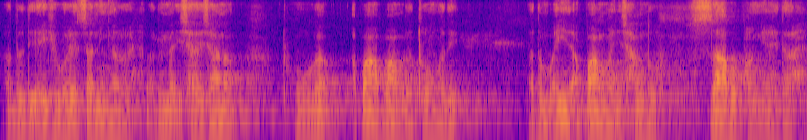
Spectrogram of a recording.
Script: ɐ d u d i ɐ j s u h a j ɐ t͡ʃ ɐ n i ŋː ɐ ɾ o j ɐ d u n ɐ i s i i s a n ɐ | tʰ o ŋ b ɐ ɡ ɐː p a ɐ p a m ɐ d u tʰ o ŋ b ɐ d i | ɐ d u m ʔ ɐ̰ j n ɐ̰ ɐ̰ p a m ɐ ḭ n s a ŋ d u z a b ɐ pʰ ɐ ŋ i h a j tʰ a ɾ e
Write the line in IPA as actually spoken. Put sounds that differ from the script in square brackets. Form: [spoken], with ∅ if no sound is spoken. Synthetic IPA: ɐ d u d i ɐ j s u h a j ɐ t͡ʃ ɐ n i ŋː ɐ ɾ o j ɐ d u n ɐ i s [a] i s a n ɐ | tʰ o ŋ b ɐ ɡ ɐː p a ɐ p a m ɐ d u tʰ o ŋ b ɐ d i | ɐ d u m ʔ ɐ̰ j n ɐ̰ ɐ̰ p a m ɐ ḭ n s a ŋ d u z a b ɐ pʰ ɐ ŋ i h a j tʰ a ɾ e

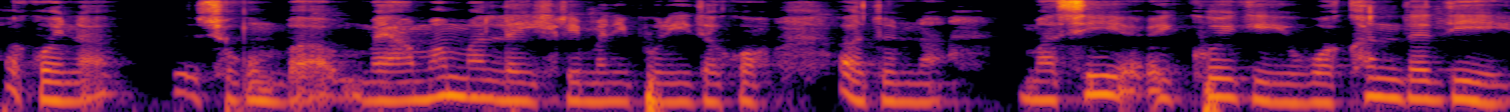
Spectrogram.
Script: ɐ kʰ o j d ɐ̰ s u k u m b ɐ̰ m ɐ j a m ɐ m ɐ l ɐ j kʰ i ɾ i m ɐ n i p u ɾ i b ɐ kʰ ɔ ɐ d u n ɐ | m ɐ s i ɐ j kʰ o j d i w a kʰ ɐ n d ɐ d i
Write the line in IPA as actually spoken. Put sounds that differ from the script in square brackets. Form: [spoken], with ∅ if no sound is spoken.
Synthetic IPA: ɐ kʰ o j [n] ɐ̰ s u [ɡ] u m b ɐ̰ m ɐ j a m ɐ m ɐ l ɐ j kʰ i ɾ i m ɐ n i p u ɾ i [d] ɐ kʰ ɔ ɐ d u n ɐ | m ɐ s i ɐ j kʰ o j [ɡ] i w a kʰ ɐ n d ɐ d i

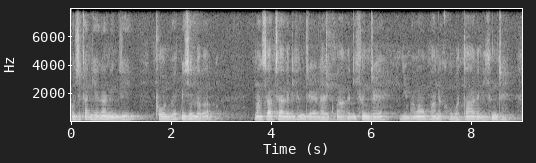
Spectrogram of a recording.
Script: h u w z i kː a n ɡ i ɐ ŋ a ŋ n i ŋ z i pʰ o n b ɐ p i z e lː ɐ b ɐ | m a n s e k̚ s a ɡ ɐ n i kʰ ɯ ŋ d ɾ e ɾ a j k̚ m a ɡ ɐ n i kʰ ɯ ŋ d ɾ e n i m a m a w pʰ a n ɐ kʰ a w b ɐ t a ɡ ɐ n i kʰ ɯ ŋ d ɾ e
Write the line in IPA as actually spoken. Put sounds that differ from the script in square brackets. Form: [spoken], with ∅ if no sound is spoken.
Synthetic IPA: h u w z i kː a n ɡ i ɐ ŋ a ŋ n i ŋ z i pʰ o n b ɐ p i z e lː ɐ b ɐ | m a n s [a] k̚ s a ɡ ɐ n i kʰ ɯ ŋ d ɾ e [l] a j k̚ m a ɡ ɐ n i kʰ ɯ ŋ d ɾ e n i m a m a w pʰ a n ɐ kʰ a w b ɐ t a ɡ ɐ n i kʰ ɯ ŋ d ɾ e

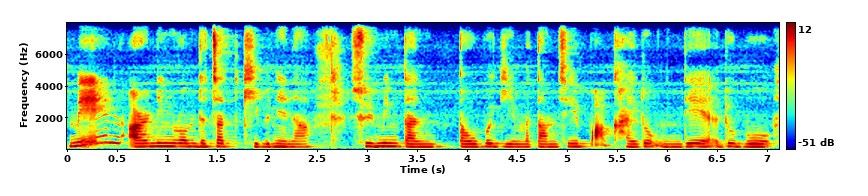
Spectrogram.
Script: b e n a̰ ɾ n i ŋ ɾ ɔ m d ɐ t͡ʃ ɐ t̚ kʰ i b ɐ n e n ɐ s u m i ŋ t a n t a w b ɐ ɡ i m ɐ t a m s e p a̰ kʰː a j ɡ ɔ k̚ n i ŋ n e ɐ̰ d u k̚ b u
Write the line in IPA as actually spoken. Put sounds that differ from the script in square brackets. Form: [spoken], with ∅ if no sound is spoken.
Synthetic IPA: [m] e n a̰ ɾ n i ŋ ɾ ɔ m d ɐ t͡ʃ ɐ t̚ kʰ i b ɐ n e n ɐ s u m i ŋ t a n t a w b ɐ ɡ i m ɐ t a m s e p a̰ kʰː a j [d] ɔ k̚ n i ŋ [d] e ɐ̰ d u [∅] b u

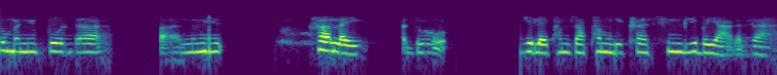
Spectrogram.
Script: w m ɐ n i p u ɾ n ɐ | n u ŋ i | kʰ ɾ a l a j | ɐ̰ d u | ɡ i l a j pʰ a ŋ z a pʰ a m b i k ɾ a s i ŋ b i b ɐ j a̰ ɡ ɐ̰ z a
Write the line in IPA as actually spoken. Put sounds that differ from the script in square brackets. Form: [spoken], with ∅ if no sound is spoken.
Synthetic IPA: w m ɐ n i p u ɾ [d] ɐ | n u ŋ i | kʰ ɾ a l a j | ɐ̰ d u | ɡ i l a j pʰ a [m] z a pʰ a m [ɡ] i [kʰ] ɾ a s i ŋ b i b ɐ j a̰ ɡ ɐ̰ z a

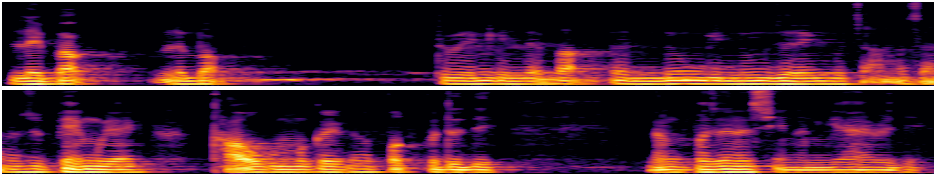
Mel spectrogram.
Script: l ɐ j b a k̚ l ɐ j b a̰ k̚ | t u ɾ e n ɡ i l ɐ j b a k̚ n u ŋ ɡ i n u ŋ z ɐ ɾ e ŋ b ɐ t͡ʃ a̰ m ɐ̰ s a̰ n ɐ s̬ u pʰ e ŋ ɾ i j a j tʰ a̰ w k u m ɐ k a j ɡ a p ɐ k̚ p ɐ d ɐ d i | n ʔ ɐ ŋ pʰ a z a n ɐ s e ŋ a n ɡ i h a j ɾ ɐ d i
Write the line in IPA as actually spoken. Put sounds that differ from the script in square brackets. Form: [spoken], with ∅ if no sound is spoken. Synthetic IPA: l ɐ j b a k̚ l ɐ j b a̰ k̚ | t u ɾ e n ɡ i l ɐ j b a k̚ n u ŋ ɡ i n u ŋ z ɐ ɾ e ŋ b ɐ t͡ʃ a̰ m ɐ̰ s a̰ n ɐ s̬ u pʰ e ŋ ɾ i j a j tʰ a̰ w [ɡ] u m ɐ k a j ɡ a p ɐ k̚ p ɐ d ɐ d i | n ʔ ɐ ŋ pʰ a z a n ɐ s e ŋ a n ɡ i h a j ɾ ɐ d i

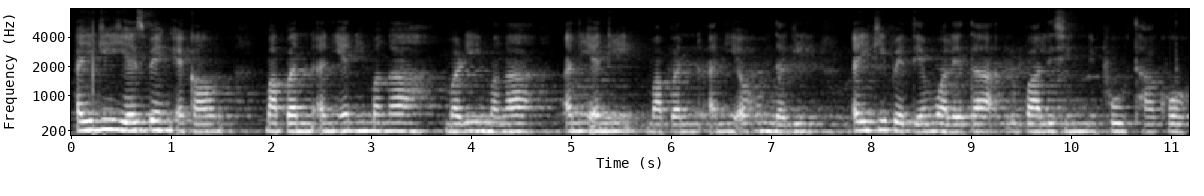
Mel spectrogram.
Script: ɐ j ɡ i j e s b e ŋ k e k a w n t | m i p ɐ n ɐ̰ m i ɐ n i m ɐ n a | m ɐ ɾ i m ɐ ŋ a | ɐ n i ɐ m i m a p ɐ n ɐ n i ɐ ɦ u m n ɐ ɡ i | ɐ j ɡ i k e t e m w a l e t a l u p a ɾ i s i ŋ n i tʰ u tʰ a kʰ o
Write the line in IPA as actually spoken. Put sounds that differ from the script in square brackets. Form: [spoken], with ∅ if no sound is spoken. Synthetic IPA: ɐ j ɡ i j e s b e ŋ k e k a w n t | m [a] p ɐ n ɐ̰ [n] i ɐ n i m ɐ [ŋ] a | m ɐ ɾ i m ɐ ŋ a | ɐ n i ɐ [n] i m a p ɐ n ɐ n i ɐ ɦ u m [d] ɐ ɡ i | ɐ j ɡ i [p] e t e m w a l e t a l u p a [l] i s i ŋ n i [pʰ] u tʰ a kʰ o

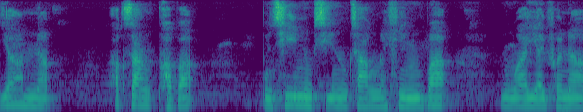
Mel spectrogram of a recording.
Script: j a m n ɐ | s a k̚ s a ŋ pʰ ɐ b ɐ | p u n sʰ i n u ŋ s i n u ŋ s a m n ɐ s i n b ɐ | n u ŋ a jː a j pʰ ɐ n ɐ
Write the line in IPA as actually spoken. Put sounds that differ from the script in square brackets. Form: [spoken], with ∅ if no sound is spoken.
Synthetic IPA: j a m n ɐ | [h] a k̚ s a ŋ pʰ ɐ b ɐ | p u n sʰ i n u ŋ s i n u ŋ s a [ŋ] n ɐ [h] i [ŋ] b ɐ | n u ŋ a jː a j pʰ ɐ n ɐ

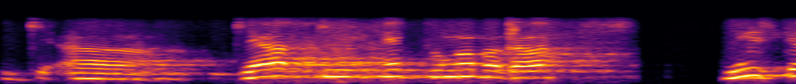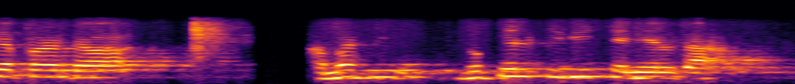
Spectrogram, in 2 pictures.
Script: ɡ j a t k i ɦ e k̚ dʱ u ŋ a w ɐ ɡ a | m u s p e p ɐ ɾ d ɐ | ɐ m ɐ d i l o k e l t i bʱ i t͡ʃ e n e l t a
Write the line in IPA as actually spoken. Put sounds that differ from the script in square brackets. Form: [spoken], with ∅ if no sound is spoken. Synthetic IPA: ɡ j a [s] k i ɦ e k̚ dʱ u ŋ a [b] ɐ ɡ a | [n] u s p e p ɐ ɾ d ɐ | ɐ m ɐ d i l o k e l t i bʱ i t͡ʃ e n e l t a

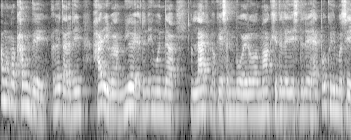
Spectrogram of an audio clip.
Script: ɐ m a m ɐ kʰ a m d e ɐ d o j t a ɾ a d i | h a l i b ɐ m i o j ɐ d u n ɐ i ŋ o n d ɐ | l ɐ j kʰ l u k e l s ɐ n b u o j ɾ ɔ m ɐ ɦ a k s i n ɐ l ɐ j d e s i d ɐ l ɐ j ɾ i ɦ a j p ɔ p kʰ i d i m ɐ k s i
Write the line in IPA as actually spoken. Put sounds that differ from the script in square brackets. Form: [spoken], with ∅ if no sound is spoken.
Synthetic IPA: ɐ m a m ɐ kʰ a [ŋ] d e ɐ d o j t a ɾ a d i | h a [ɾ] i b ɐ m i o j ɐ d u n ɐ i ŋ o n d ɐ | l [a] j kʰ l [o] k e [∅] s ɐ n b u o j ɾ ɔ m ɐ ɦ a k s i [d] ɐ l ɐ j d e s i d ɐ l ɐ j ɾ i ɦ a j p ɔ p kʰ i d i m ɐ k s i

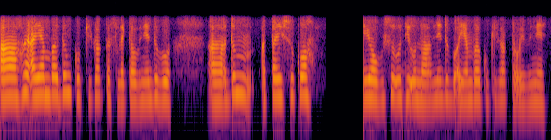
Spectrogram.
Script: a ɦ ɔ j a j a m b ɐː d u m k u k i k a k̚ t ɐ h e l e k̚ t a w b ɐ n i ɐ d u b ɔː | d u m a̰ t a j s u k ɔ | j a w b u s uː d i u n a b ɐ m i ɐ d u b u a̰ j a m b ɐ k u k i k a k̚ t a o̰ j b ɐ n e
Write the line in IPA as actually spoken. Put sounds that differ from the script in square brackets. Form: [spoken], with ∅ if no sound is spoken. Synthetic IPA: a ɦ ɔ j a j a m b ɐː d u m k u k i k a k̚ t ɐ [s] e l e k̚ t a w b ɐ n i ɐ d u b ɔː | d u m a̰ t a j s u k ɔ | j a w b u s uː d i u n a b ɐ [n] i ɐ d u b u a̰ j a m b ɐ k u k i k a k̚ t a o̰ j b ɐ n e

